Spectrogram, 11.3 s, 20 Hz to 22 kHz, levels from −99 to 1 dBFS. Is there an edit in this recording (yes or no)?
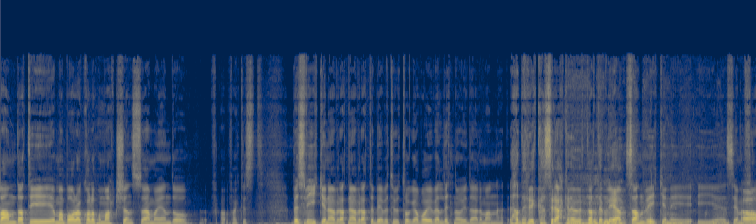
yes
